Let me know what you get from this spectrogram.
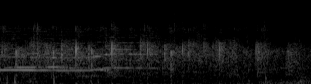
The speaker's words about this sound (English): Clap for the poets.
